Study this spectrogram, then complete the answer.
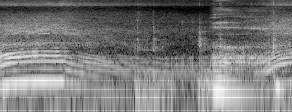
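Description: A chainsaw running during tree removal, close and loud, its engine pitch rising and falling as it revs and eases off through the cut.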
